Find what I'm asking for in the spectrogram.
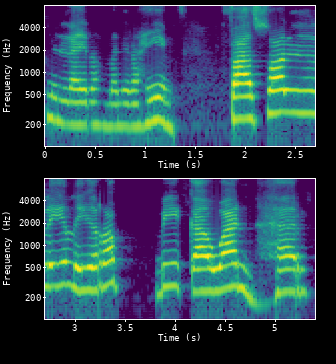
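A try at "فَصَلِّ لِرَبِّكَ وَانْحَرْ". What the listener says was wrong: Ternyata nggak pinter tajwid, pinter ngajinya ya. Masya Allah.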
